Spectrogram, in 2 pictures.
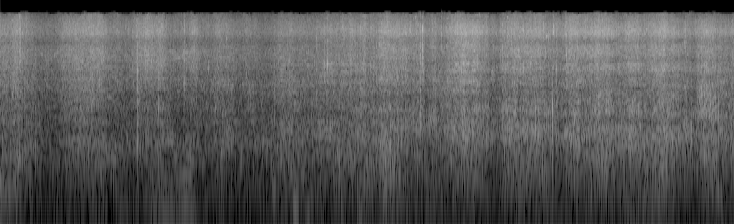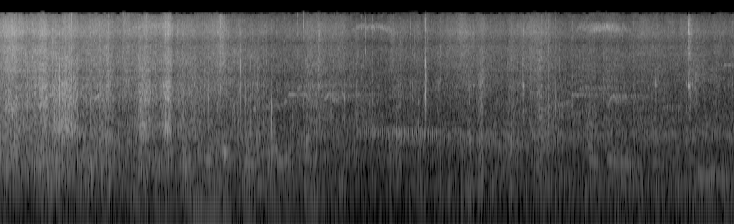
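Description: Faint, indistinct voices of people talking in the background over a steady outdoor hiss, with scattered crackles of dry leaves and one sharp click about eleven and a half seconds in.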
